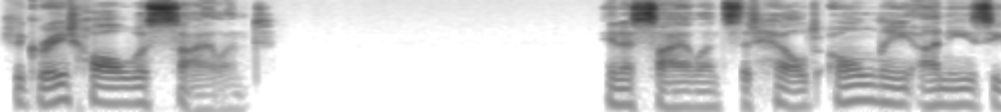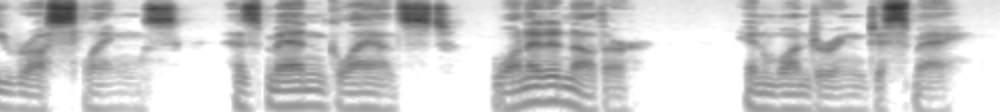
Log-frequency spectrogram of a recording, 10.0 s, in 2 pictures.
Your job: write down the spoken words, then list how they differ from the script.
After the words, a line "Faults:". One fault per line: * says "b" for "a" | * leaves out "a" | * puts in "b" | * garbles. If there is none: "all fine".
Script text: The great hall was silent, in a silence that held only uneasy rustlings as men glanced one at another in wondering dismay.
The great hall was silent, in a silence that held only uneasy rustlings as men glanced one at another in wondering dismay.
Faults:
all fine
